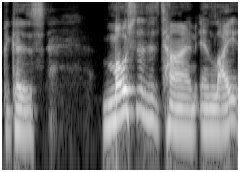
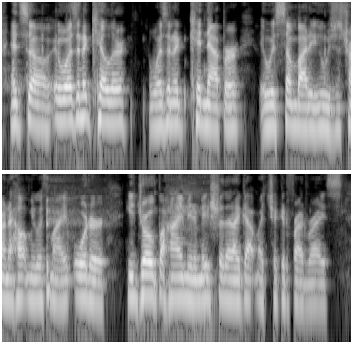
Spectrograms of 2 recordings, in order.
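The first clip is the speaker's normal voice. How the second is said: ordinary delivery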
